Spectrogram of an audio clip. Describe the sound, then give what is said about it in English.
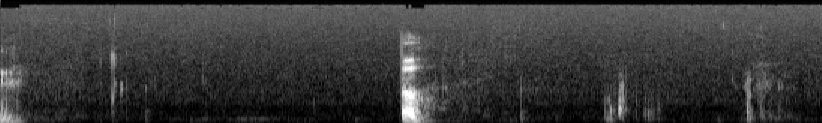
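A single short, sharp sneeze bursts out near the middle, loud. Around it are faint clicks and soft mouth noises. “Bless you.”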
